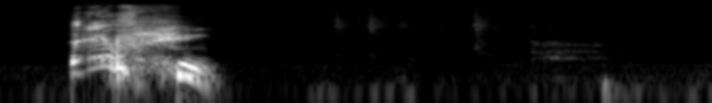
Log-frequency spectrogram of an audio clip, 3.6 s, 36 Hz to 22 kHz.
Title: i need to let them out! big sneezes pt. 1 (he/they)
